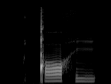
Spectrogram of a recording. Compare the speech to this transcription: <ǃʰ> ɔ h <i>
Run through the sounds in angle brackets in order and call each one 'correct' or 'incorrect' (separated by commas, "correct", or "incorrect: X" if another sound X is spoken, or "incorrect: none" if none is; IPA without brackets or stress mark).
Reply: incorrect: ǃ, correct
